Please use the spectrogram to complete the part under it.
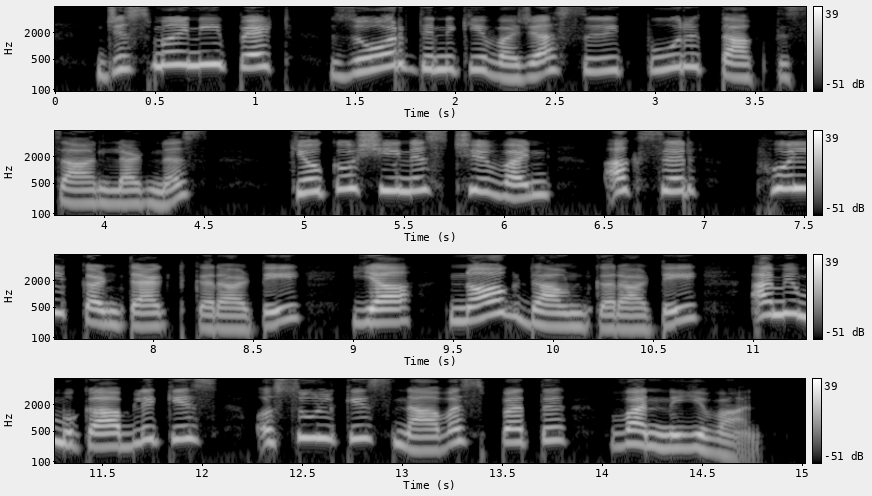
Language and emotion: Kashmiri, neutral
